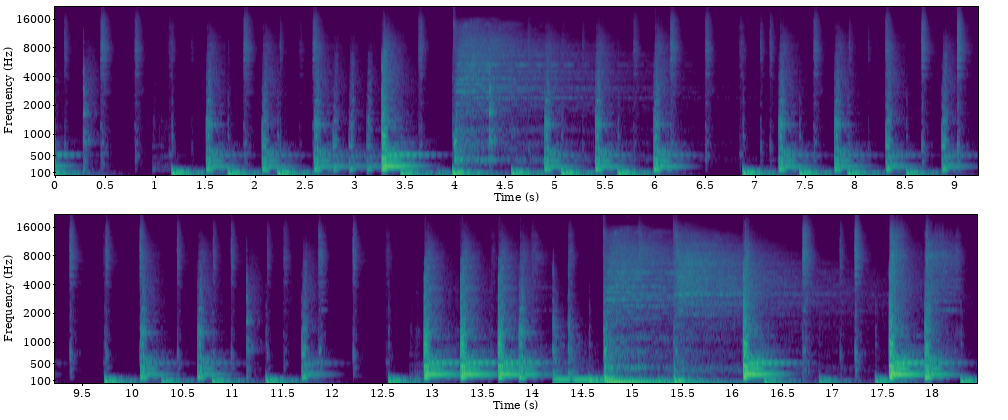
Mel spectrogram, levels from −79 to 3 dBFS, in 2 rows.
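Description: No technical faults can be heard anywhere in this music.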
